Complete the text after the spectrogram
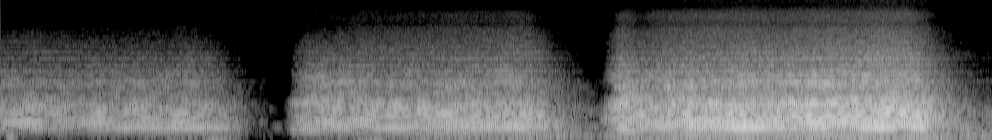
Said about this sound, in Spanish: Oigan, miren, otro recuerdo de antaño viene ahí. Se, está acercando el tren, vivo atrás del tren. Otra manera, una manera real y eficiente de, de mover vienes y me da mucho gusto que, siga existiendo. Ahorita va a pasar.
